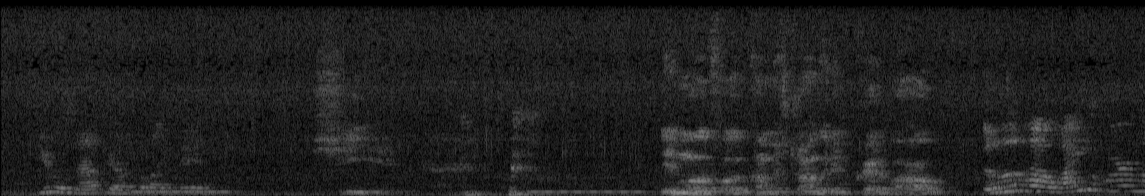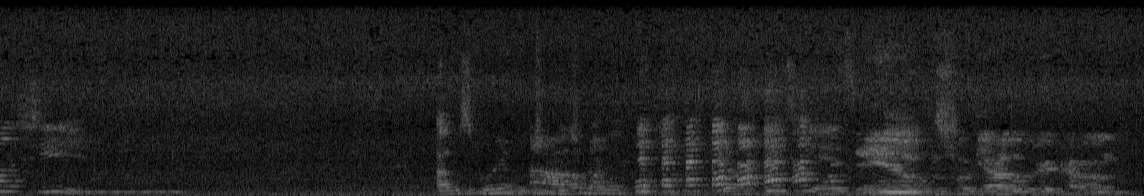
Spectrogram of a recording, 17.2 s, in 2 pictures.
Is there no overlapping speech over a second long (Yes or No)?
No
